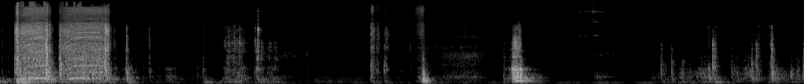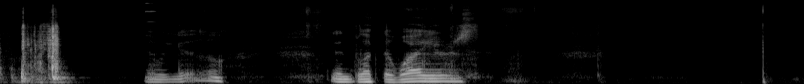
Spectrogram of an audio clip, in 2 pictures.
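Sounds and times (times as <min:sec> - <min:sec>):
cordless drill running: 0:00.0 - 0:01.2.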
